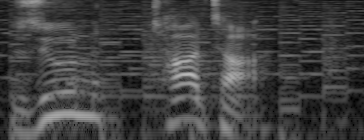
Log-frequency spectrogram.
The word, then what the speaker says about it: Zuntata: It turns out Taito's in-house band is not Zuntata, but Zuntata. And for whatever reason, I have failed to pronounce it properly for like my whole life. So I apologize, and here's the correct word, Zuntata.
